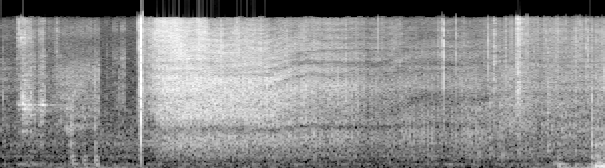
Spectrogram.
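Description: A match struck once, a sharp scratch about a second and a half in, followed by the hiss of the head flaring that fades over about two seconds. Light knocks of corn cobs being set in the metal fire pit come just before.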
